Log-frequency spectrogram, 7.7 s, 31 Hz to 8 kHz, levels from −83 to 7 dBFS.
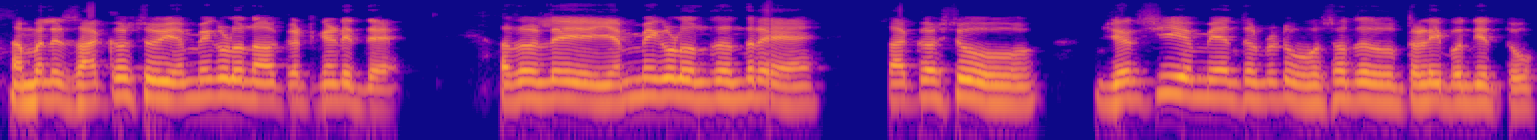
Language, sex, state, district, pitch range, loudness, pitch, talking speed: Kannada, male, Karnataka, Shimoga, 140-165 Hz, -15 LUFS, 155 Hz, 140 wpm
